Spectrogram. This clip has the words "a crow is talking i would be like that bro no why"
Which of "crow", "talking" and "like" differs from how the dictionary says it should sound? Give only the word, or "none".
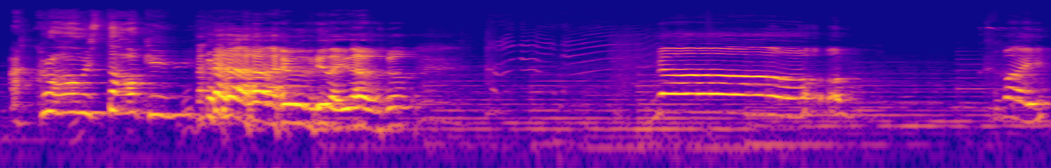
none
